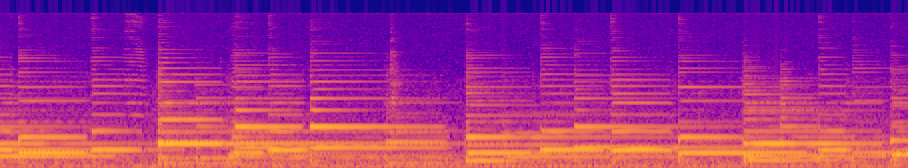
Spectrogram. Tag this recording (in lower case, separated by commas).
strum, musical instrument, music, guitar, plucked string instrument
